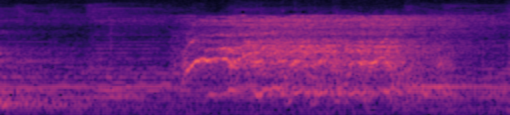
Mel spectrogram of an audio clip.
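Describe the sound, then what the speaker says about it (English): A horse gives a single loud, high whinny that rises and trails off, heard alone and close. "What is the sound of horse?"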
